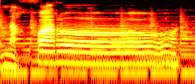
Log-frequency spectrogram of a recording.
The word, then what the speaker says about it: Nahuatl: Nahuatl. The L in Nahuatl is silent, but every time I see the word and I read it in my head, I always pronounce the L.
